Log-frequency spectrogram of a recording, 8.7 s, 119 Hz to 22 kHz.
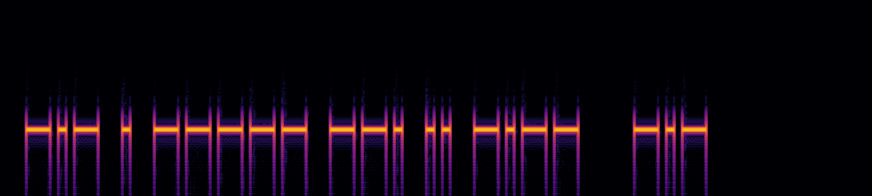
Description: Morse code, heard as a keyed tone, about 15 wpm, 700 Hz. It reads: KE0GIY K
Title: Speed-Racing Common QSO Phrases Encore - 15wpm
